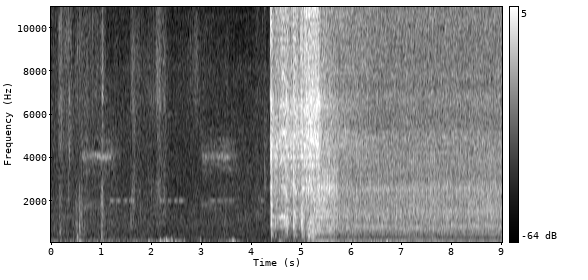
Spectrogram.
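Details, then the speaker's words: 2008 Nissan Versa CVT after owner's transmission repair, just started: cranks, catches and settles into a smooth, steady idle, with the earlier whine gone; normal idle. "Oh, this sounds really good. I think that whine went away."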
